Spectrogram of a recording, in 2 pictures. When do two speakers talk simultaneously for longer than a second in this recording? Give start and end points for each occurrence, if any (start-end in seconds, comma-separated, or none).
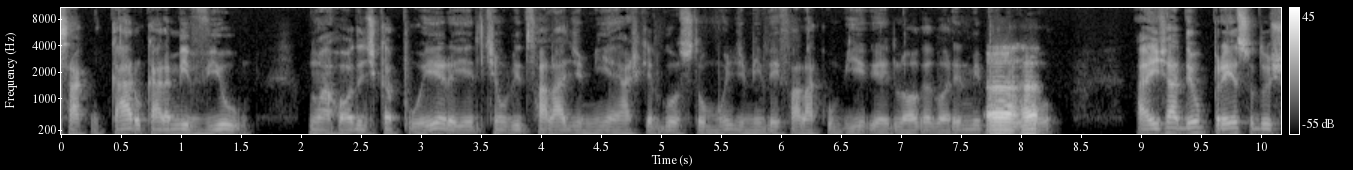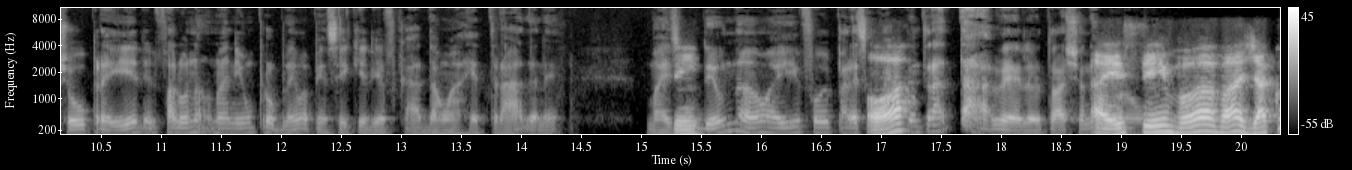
none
